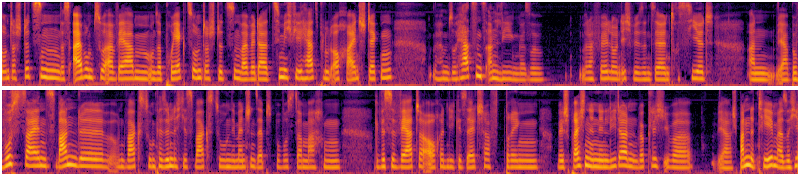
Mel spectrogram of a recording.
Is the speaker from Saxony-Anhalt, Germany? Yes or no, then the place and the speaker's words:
yes; Dessau-Roßlau, Saxony-Anhalt, Germany; also born or lived in Ukraine; Eigentlich kommt meine Familie ursprünglich aus der Ukraine und dann sind wir nach Dessau gegangen. Also Dessau-Roßlau, das ist in Sachsen-Anhalt.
